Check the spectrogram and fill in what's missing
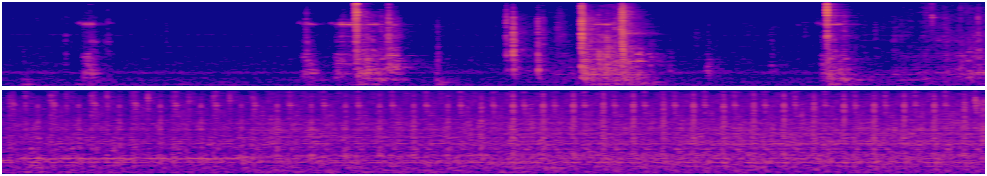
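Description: A domestic sewing machine stitching quilt blocks on a diagonal line, starting with a few short bursts and clicks and then running in a steady, fast, even whir. The machine sounds close and fairly quiet, with no talking.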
